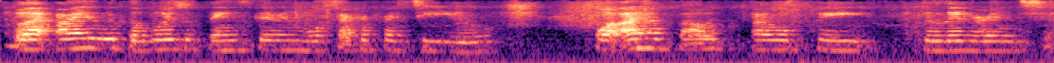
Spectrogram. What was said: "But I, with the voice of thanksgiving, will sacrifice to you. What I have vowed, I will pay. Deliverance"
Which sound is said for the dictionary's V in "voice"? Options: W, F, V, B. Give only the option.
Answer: V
